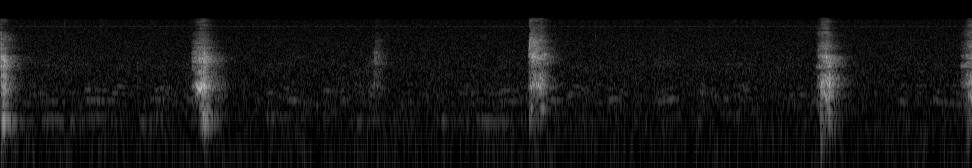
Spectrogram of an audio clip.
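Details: A dog in a recurring paroxysmal coughing fit with sharp, explosive bursts every couple of seconds; fits recur every few weeks, worsen before walks or meals, stop on walks and resolve alone; owner suspects nerves.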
